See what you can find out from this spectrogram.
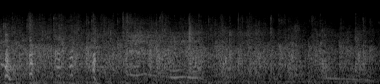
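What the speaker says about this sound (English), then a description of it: "everyone please break into applause" Audience applause at a health care talk on the future of care in Surrey, BC: a steady wash of clapping from a room of people, moderately distant, with faint voices mixed underneath.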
